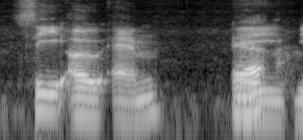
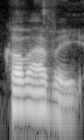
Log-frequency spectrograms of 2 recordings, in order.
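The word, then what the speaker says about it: Comave: how' you spell com ay our wonderful sponsor c o m a v e because it's it looks like comav doesn't it com a yeah but they pronounce it ay apparently com ay anyway yeah I um yeah I I saw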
